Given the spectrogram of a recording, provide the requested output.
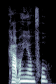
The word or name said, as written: kammerjomfru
